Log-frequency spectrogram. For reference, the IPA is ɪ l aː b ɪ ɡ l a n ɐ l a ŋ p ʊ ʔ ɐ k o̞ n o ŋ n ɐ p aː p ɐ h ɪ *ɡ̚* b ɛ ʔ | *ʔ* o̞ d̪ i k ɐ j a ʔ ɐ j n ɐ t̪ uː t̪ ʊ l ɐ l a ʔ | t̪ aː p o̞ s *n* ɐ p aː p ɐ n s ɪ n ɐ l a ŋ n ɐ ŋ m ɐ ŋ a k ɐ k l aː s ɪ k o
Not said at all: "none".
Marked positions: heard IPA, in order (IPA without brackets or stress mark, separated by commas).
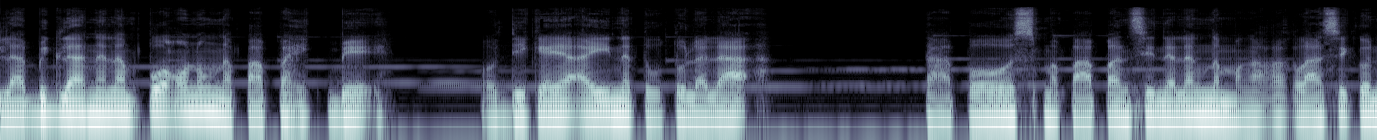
k̚, ʔ, m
